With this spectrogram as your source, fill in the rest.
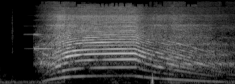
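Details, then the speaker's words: Dremel-type rotary tool used to cut a Jaguar MKII transmission tunnel edge, which collapsed with a bang, damaging the cutting wheel and bending the shaft: motor whines up to a hard, buzzy, harsh high pitch, then winds down. "That noise you're hearing is the fact that it bent that shaft. Yes, bent it."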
